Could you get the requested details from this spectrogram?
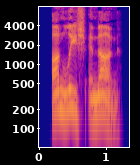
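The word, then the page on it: unleash: uk ʌnˈliːʃ; en-us ʌnˈliːʃ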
